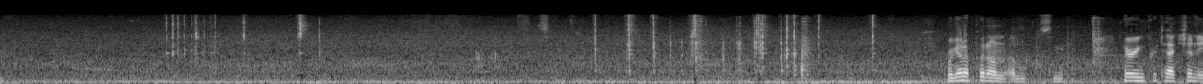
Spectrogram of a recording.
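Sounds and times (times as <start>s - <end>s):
handling clicks and rattles: 1.6s - 3.3s, 5.8s - 8.9s.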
